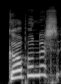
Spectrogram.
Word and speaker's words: Gobnait: Gobinet is spelt G-O-B-N-A-I-T, and Gobinet is an ancient Irish name meaning bringer of joy.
